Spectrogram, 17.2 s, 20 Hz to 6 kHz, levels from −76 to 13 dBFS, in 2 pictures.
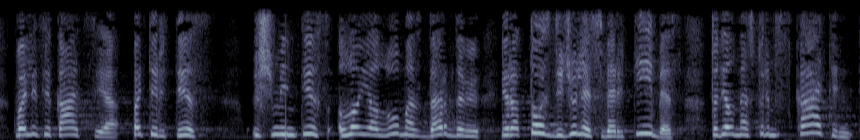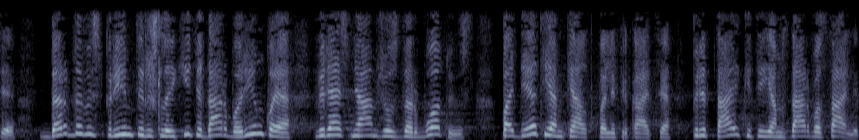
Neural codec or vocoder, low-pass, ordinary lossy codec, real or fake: none; 5.4 kHz; AAC, 48 kbps; real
